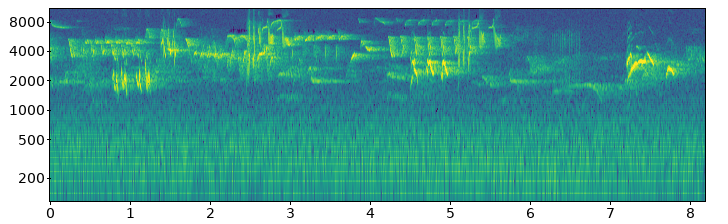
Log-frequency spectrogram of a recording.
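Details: Song thrush singing in Estonia: loud, varied phrases of clear whistled and rattling notes, with some short motifs repeated two or three times, separated by brief pauses, over a faint background of other birdsong.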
